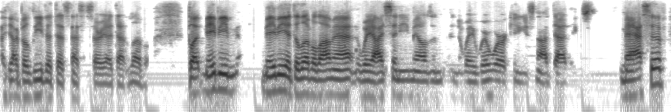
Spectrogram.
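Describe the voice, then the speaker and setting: A man's voice: medium pitch, fairly even intonation, brisk, darkish tone, dry recording, highs cut off. A man in a casual podcast chat, talking with energy, repeating himself and acting out sales calls. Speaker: guest.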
